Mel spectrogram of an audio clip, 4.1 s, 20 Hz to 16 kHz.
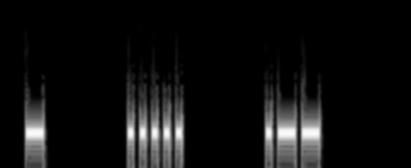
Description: Morse code, heard as a keyed tone, about 20 wpm, spaced as for 8 wpm, 700 Hz. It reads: T5W
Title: 127 Lesson 21e - Number 6 - Three Characters 20wpm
